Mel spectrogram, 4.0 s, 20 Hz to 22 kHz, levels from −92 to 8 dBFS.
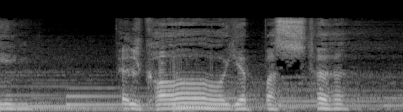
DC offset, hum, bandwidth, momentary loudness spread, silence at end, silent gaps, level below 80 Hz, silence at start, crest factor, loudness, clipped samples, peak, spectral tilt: under 0.1%; none; 11.5 kHz; 11 LU; 0 s; none; -56 dBFS; 0 s; 14 dB; -23 LUFS; under 0.1%; -8 dBFS; -5 dB/octave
